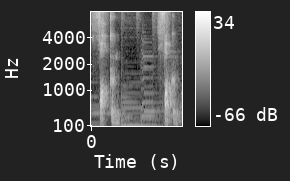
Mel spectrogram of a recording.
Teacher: ¿Vieron cómo esta A ya no es A, sino es O?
